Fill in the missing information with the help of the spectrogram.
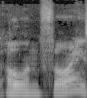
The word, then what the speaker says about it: Olwen Fouéré: Uh, however, that's broken by the arrival of Catherine, uh, who's Olwen Fouéré.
